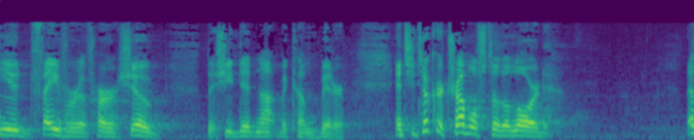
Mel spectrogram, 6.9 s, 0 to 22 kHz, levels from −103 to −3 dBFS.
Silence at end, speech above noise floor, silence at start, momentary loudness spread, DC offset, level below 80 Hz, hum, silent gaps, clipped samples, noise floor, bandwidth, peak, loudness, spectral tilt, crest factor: 0 s; 34 dB; 0 s; 17 LU; under 0.1%; -70 dBFS; none; none; under 0.1%; -64 dBFS; 11.5 kHz; -10 dBFS; -29 LUFS; -4 dB/octave; 20 dB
